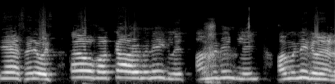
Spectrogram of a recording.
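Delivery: high, gushing, excited American tourist voice. Describing every American getting off the plane in England, imitating an arriving American. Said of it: "every American that comes there".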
